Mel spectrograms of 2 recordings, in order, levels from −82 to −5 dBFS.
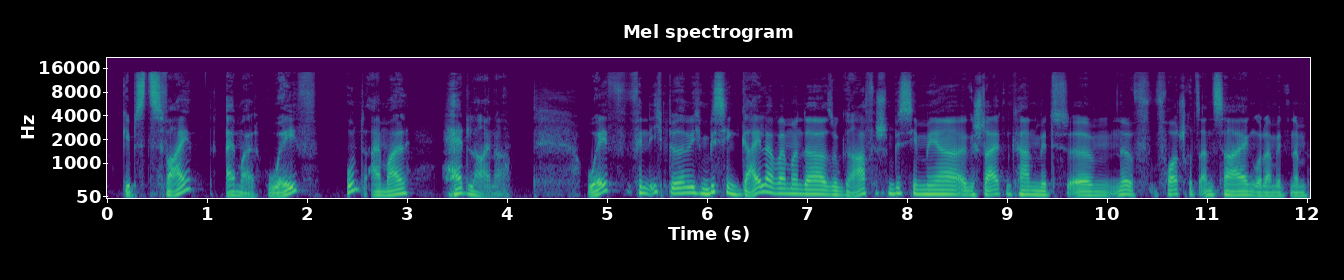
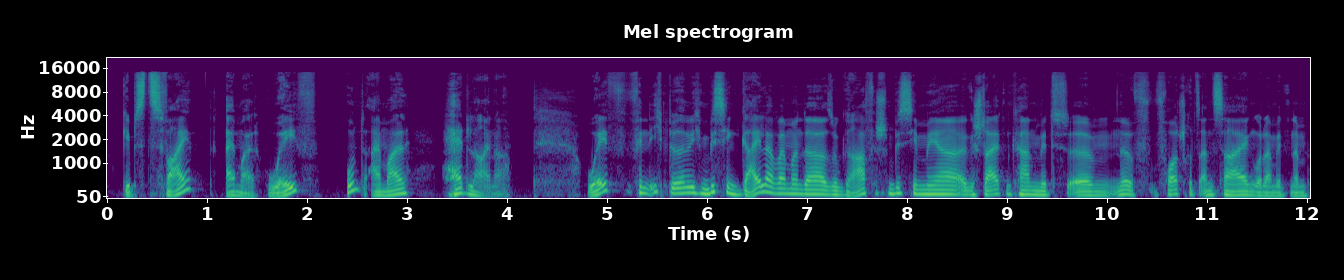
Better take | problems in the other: neither | none

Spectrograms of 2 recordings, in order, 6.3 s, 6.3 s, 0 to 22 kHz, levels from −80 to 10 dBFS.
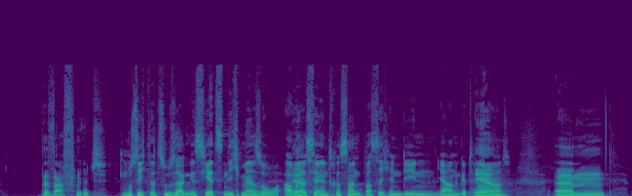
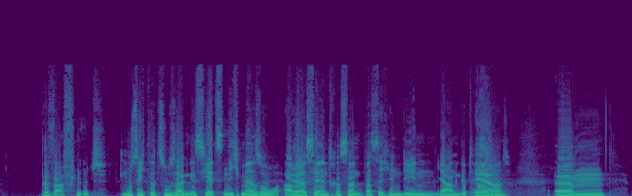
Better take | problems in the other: first | distortion; slight; 8% of the sound clipped

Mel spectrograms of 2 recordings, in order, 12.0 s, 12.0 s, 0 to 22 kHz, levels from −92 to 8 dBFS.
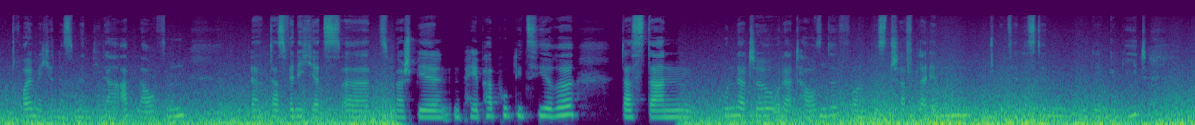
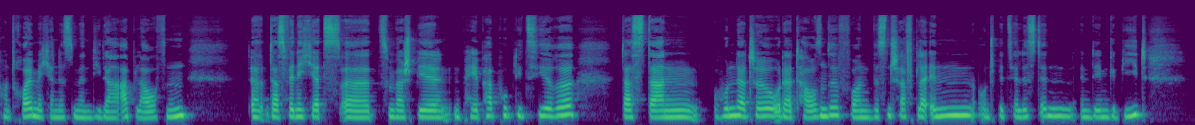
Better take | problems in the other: second | wind noise on the microphone; heavy; until 4 s and from 7 s on; 2 dB below the speech

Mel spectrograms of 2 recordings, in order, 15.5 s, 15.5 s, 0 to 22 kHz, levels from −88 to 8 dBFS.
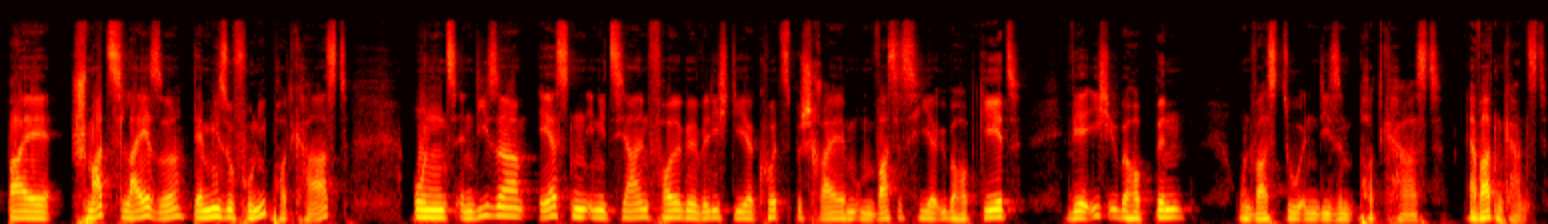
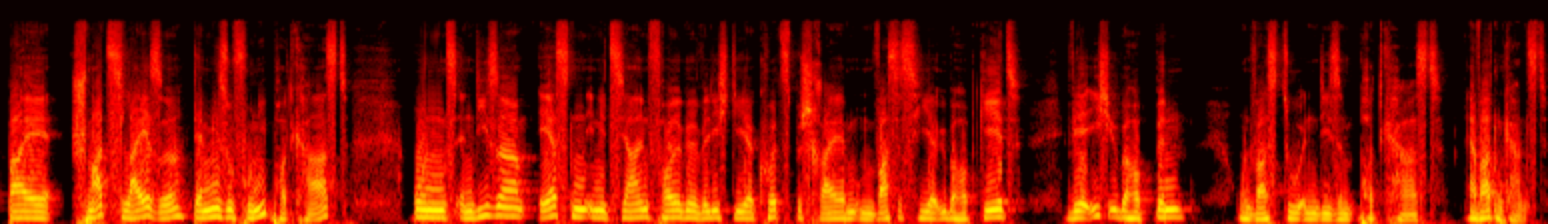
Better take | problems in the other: first | distortion; slight; 9 dB below the speech

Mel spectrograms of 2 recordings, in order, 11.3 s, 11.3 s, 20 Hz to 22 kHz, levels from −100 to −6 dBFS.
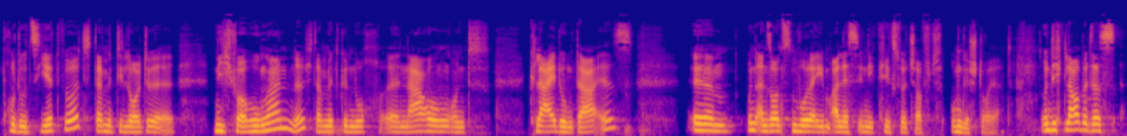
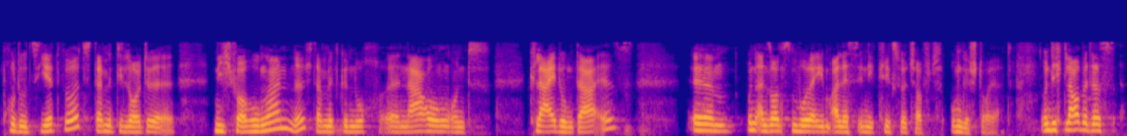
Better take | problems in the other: first | garbled, watery; slightly; nothing above 6 kHz

